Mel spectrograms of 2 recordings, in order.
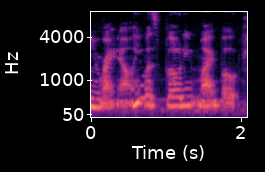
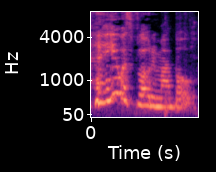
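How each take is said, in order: First: Whispered, softer, like a secret shared with viewers; giddy hushed aside; delighted whisper. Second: Said in the usual way. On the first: Real, not acted. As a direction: lean in and whisper the confession. Flattered grandma confides to viewers.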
